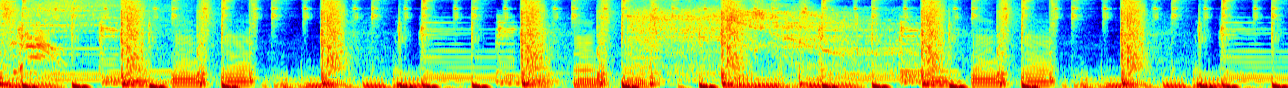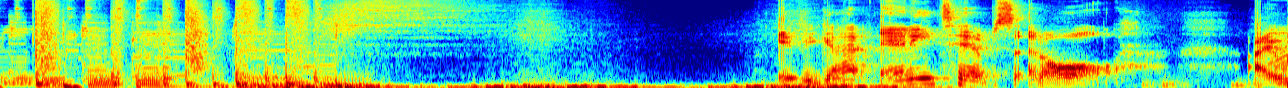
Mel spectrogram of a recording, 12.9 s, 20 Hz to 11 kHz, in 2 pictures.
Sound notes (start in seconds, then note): 0.1 upbeat music; 3.4 power saw whirring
